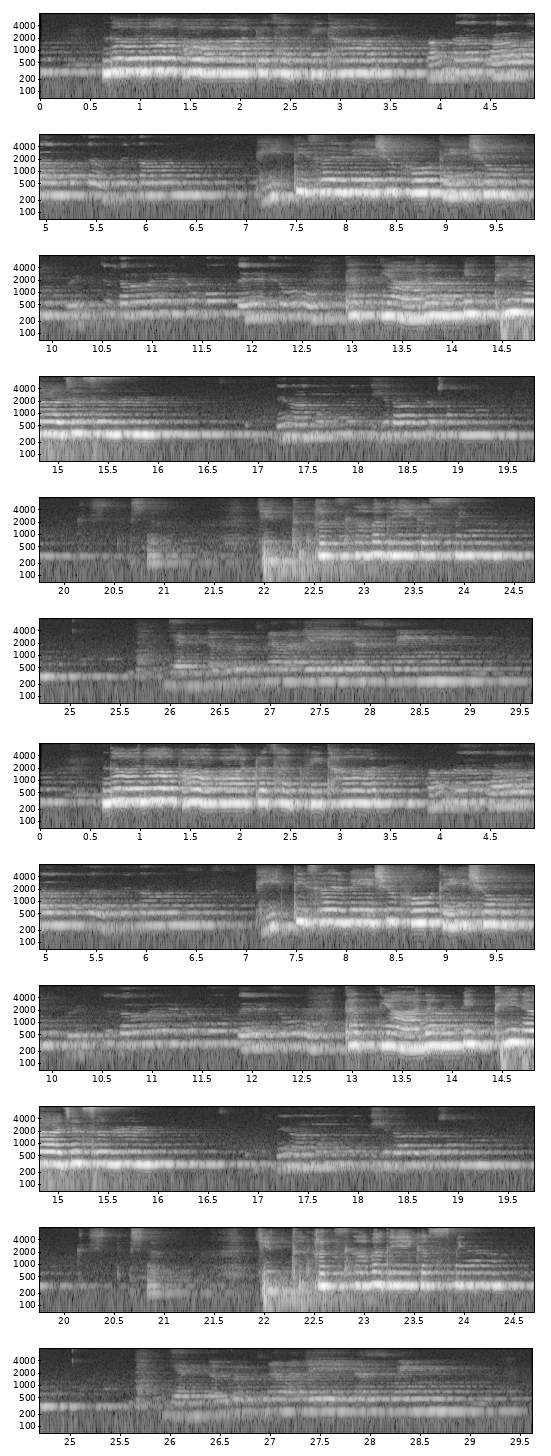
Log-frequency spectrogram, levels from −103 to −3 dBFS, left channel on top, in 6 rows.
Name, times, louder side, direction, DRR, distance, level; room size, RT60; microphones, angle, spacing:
voice 1, 0.6-3.5 7.1-9.7 12.9-16.1 20.7-21.0 21.9-24.4 25.7-25.8, right 1 dB, 40° right, 4 dB, 0.7 m, -17 dB
voice 2, 3.9-6.5 10.1-12.7 17.2-19.4, left 1 dB, 70° left, 3 dB, 1.2 m, -31 dB
voice 3, 25.9-28.8, left 1 dB, 45° left, -7 dB, 2.7 m, -33 dB
24.0 x 8.4 x 2.3 m, 2.7 s
head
